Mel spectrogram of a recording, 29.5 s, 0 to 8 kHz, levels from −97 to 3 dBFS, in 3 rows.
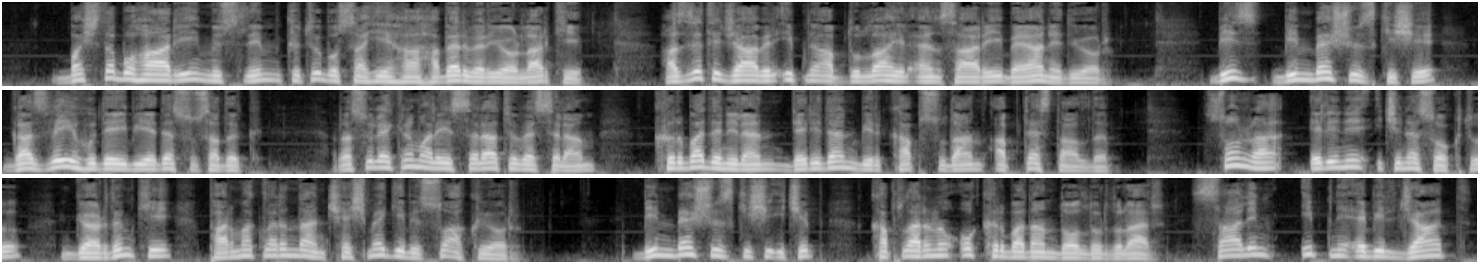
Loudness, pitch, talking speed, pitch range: -18 LUFS, 135 Hz, 110 wpm, 110-155 Hz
